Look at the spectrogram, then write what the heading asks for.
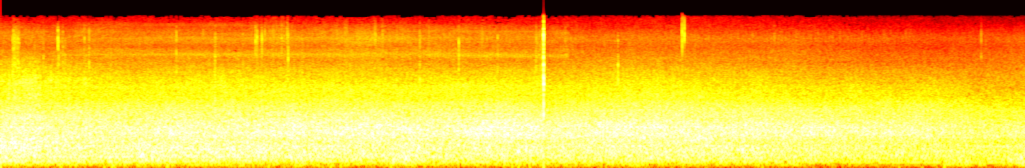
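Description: A train passing through the station: a steady rush of wheel and rolling noise that eases a little near the end, with one sharp click about five seconds in.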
